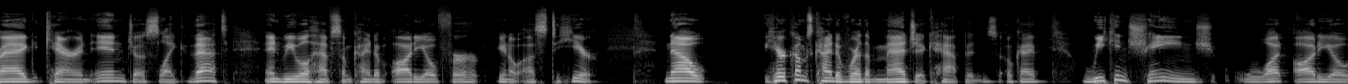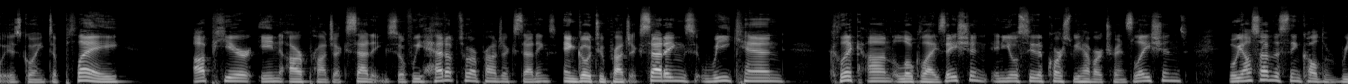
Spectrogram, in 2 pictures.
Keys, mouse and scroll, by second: 2.2 click, 17.9 click, 19.0 click, 19.0-19.6 scroll up 5, 19.7 click, 22.4 click, 26.0 click.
